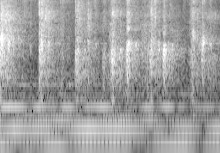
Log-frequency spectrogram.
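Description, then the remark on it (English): A group at a worship gathering claps for the Lord in loose, uneven bursts, with sharp bright hits layered over a steady low hum that holds throughout. No voices are heard. “Let's clap for the Lord.”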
